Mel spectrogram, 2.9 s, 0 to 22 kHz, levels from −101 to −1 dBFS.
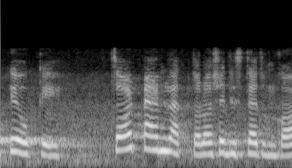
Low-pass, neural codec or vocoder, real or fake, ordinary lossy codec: none; codec, 16 kHz, 8 kbps, FreqCodec, smaller model; fake; none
